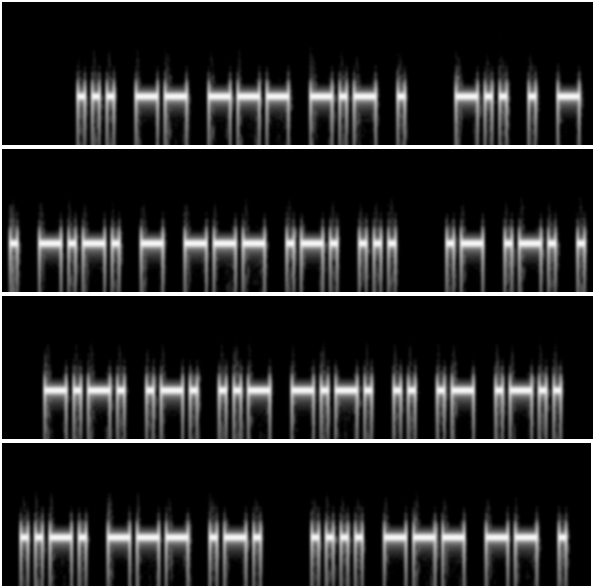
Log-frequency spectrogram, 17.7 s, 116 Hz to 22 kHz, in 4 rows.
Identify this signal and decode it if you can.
Morse code, heard as a keyed tone, about 22 wpm, 700 Hz. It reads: SMOKE DETECTORS ARE CRUCIAL FOR HOME
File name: Difficult Sentences with Hints - 22wpm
